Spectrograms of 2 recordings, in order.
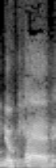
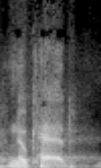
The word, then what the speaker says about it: Noked: It's Noked. It's like naked with an O. Noked. – Naked with an O. – The emphasis here is on the end of the word. It's like the last syllables.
